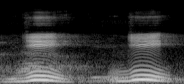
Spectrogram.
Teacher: bagian tengah lidah juga terangkat ke langit-langit atas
